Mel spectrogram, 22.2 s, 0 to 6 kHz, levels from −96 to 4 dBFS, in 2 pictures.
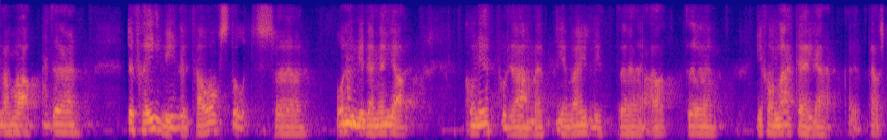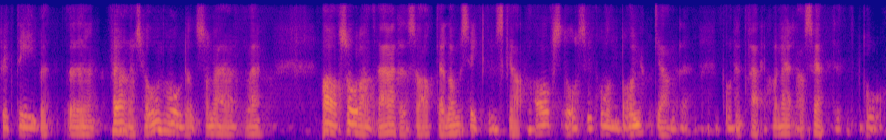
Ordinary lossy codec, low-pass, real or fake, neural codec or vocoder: none; 5.4 kHz; fake; codec, 16 kHz, 1 kbps, FreqCodec, smaller model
